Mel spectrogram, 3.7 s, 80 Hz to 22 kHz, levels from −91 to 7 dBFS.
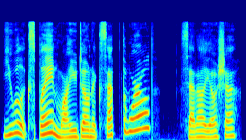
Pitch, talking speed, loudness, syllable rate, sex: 235 Hz, 180 wpm, -18 LUFS, 4.7 syllables/s, female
